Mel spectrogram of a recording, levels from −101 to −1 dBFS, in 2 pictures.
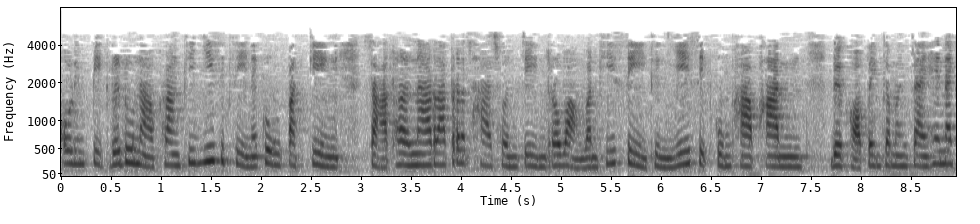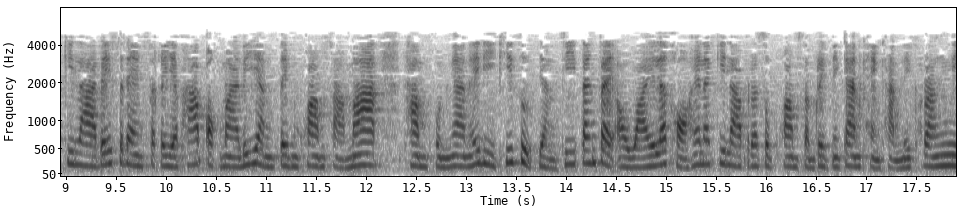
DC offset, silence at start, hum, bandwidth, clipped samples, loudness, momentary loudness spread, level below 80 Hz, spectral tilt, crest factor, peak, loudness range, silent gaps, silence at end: under 0.1%; 0 s; none; 5.2 kHz; under 0.1%; -26 LUFS; 6 LU; -62 dBFS; -10.5 dB/octave; 18 dB; -8 dBFS; 1 LU; none; 0 s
